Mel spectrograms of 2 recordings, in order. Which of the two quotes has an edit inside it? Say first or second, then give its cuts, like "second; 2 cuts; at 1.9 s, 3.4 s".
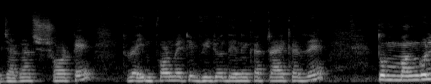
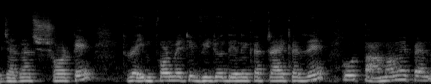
second; 1 cut; at 3.4 s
